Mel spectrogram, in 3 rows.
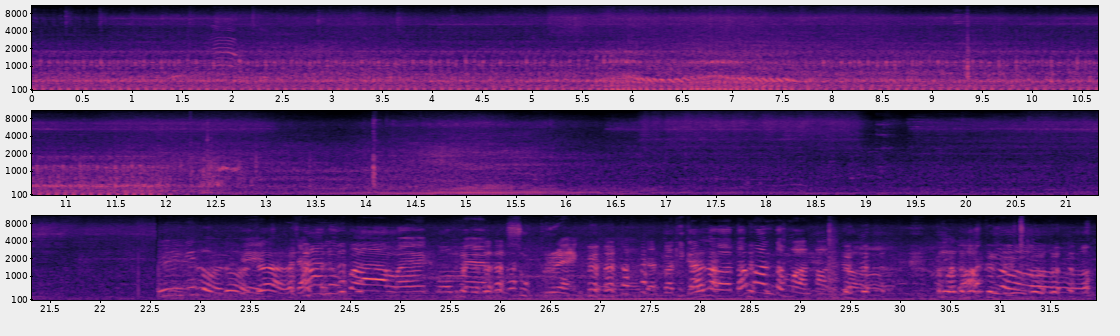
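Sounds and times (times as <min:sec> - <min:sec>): motorcycle engine idling: 0:00.0 - 0:16.8
street noise: 0:00.0 - 0:31.9.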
